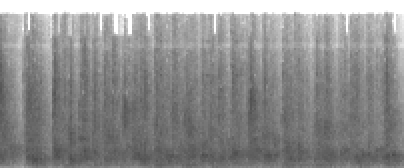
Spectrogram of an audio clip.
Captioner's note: audience applauding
